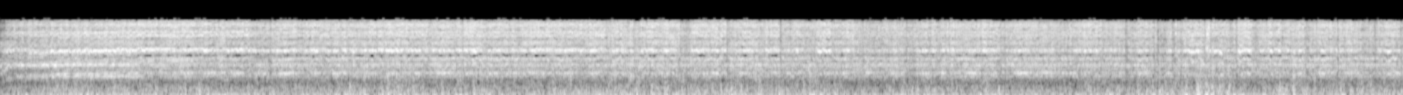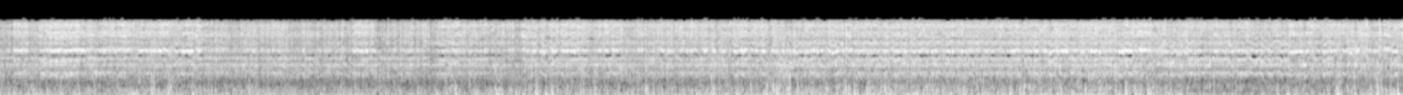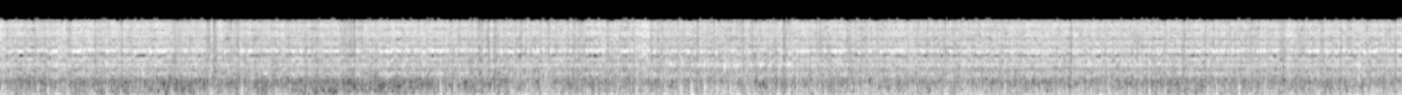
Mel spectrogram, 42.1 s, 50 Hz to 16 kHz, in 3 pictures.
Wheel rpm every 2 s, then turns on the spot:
170, 230, 240, 230, 230, 230, 240, 230, 230, 230, 230, 220, 230, 220, 230, 240, 230, 220, 230, 220, 230.
none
